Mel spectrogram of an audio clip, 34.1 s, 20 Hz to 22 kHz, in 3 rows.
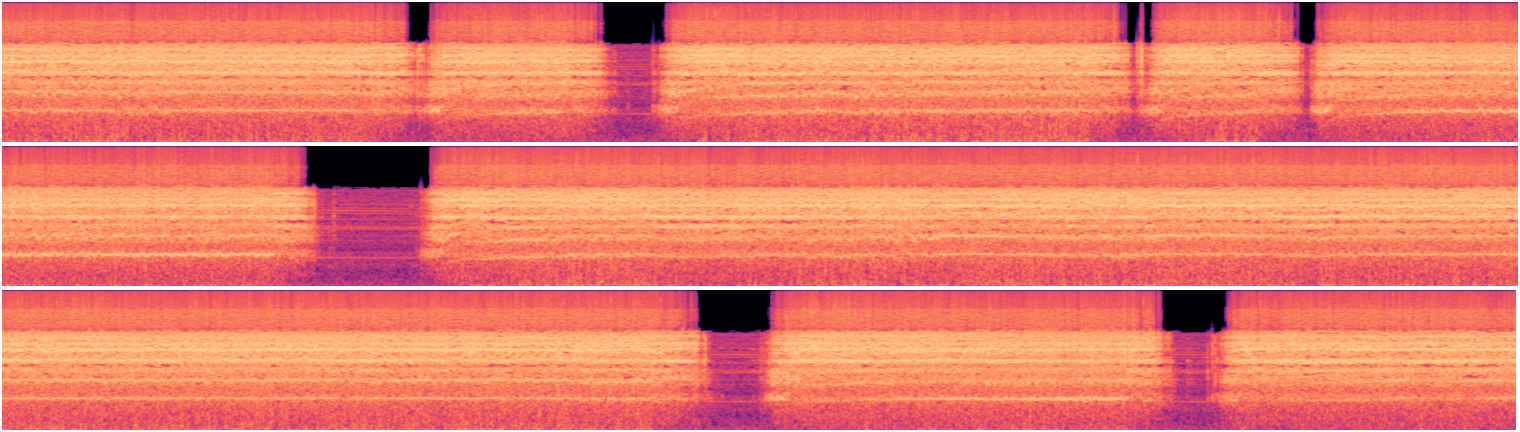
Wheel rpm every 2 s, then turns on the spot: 240, 160, 120, 200, 120, 200, 130, 160, 220, 220, 230, 230, 240, 170, 170, 150, 200.
30-32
